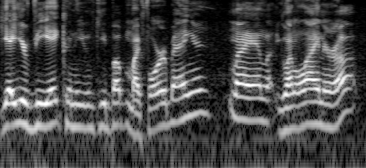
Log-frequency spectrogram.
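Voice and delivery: high-pitched, goading brag; retold taunt, pitched well up; cocky challenge. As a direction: throw down a cheeky street-race dare. Retelling his boast to the cop.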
